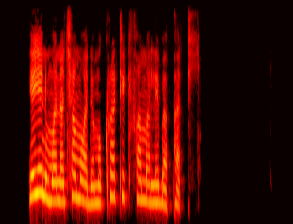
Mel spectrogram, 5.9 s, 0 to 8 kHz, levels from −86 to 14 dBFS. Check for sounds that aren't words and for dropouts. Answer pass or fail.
pass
